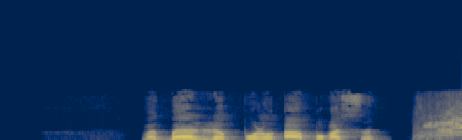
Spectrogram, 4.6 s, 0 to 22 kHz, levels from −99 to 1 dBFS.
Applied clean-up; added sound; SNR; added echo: none; Meow; 20 dB; none.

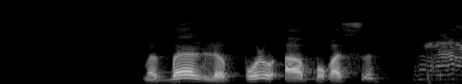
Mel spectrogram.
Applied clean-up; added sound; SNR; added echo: neural mask model Resemble Enhance denoiser.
